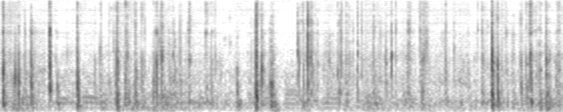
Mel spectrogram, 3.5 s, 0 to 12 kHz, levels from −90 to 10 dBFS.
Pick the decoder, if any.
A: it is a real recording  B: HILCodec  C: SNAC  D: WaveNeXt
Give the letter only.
B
